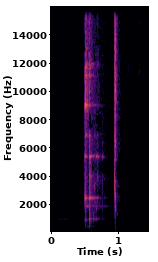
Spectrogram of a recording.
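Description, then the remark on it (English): Ice cubes drop into a glass of spirit during a tasting with a bright clinking clatter, followed by a second sharp clink a moment later. “But I'm going to bring it to the ice pour.”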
